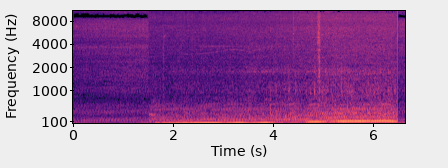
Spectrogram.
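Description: Mahindra Thar 4x4's engine revving hard under load as it crawls out of a spot where it was stuck on its belly over rough ground. The low engine drone gets much louder about a second and a half in, steps up in pitch about five seconds in, and cuts off sharply just before the end.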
